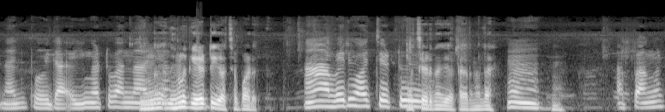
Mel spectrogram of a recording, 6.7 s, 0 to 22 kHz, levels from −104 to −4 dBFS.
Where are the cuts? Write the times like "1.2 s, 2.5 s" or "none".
none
